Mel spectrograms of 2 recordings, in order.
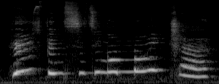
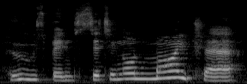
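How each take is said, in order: First: The voice is soft, quiet and gentle. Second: The voice is loud, deep and growly. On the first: "said Mother Bear in her soft gentle voice" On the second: "said Daddy Bear in his loud growly voice"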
